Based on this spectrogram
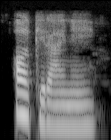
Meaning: vicereine (the wife of a viceroy)
- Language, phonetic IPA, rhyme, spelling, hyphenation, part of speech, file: Hungarian, [ˈɒlkiraːjneː], -neː, alkirályné, al‧ki‧rály‧né, noun, Hu-alkirályné.ogg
